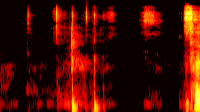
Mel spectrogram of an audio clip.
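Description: A few scattered light clicks and taps of a pen stylus on a tablet while handwriting, then a woman's voice says "So" near the end.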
